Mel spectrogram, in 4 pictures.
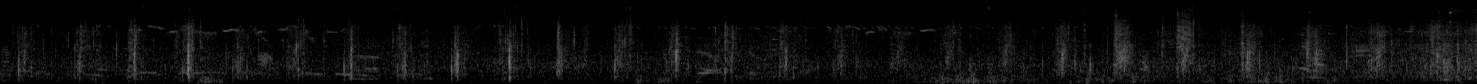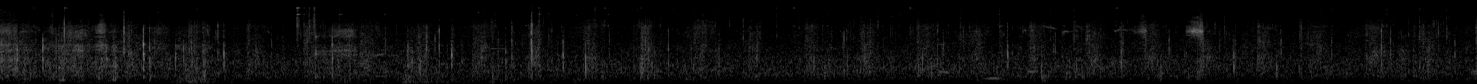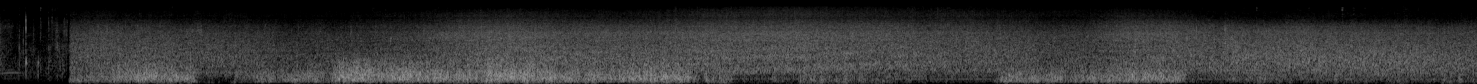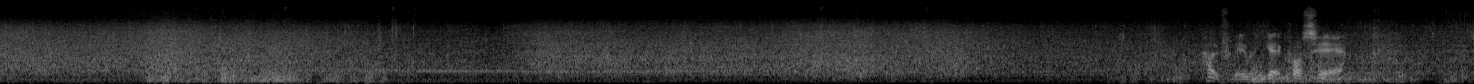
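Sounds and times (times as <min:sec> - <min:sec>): small waves washing on sand: 0:00.0 - 0:59.0
wind buffeting microphone: 0:30.2 - 0:50.0.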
